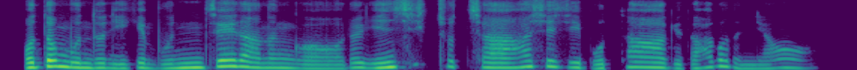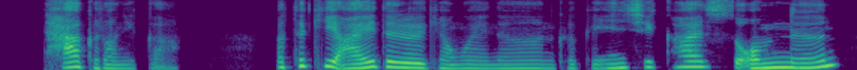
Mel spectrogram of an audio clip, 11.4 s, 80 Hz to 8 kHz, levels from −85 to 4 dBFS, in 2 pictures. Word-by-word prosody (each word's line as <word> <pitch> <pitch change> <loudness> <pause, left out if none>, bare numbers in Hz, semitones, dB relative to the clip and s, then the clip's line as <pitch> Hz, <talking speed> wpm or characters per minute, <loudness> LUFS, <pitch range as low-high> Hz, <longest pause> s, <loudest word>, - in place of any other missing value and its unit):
어떤 235 +4 +6
분들이 190 -3 -1
이게 170 +3 -6
문제라는 190 +3 0
거를 160 +3 -8
인식조차 220 - -2
하시지 210 +1 -3
못하기도 180 0 -6
하거든요. 175 -4 -10 0.6
다 210 +2 +3
그러니까. 155 - -9 0.6
어 210 - -1
특히 255 0 +3
아이들 195 +1 +5
경우에는 160 -1 -8
그렇게 165 0 -12
인식할 215 +5 -1
수 225 - -3
없는 200 +7 +5
190 Hz, 275 characters per minute, -23 LUFS, 165-215 Hz, 0.6 s, 어떤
